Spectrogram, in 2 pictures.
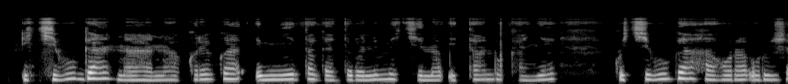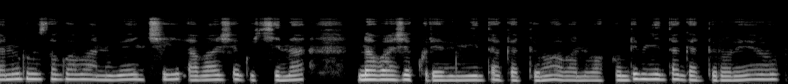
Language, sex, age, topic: Kinyarwanda, female, 25-35, government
